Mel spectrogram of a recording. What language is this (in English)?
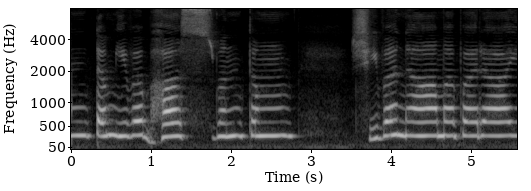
Tamil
